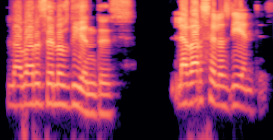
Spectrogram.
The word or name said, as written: lavarse los dientes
